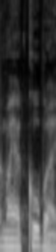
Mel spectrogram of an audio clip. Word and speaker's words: Mayakoba: Ik zie Frederik lachen, want ik had waarschijnlijk weer verkeerd uitgesproken. ik denk dat het uh, Mayakoba is.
